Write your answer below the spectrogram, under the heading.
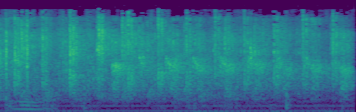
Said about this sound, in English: What a tremendous song. Good job. Didn't they do a good job? Let's give them applause.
